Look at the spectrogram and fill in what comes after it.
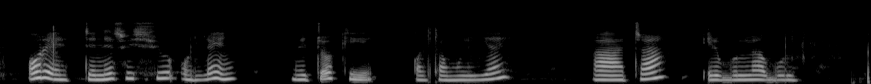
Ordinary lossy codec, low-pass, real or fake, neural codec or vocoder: MP3, 32 kbps; 7.2 kHz; fake; codec, 16 kHz, 4 kbps, X-Codec, WavLM features, trained on Multilingual LibriSpeech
